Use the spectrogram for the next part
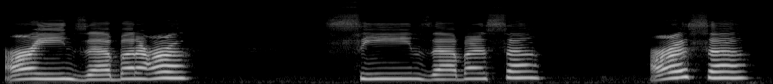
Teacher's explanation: ہم عین کو حرف ہلکی کی طرح ادا کریں گے اور سین کو ہم سختی سیٹی کے ساتھ ادا کریں گے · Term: سیٹی والا حرف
